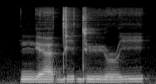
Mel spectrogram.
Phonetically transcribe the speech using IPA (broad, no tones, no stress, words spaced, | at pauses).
nʲædidyɹi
